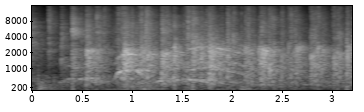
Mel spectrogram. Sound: crowd applauds

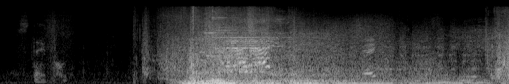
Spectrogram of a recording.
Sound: ghostly screeching

